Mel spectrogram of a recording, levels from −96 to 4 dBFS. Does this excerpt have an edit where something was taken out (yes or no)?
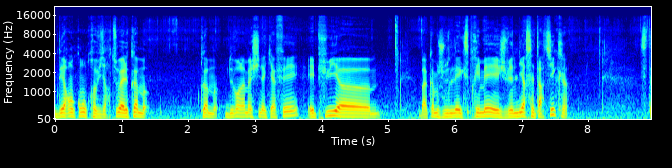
yes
